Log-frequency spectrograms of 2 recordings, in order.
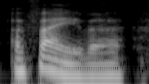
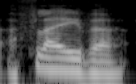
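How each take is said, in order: First: Favour said properly after the slip; self-correction. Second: Flavour said by mistake for favour; slip of the tongue. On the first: DJ corrects the slip, says favour right. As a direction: correct yourself back to favour. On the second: DJ fumbles mid-sentence, says flavour by mistake. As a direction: trip over the word and say flavour. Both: Real, not acted.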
